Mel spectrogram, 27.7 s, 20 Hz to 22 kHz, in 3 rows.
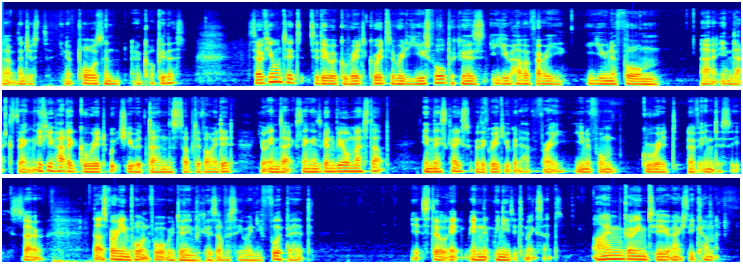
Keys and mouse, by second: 20.3 middle click, 20.8 Tab, 25.7-26.3 middle drag.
